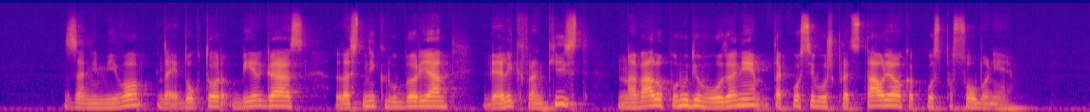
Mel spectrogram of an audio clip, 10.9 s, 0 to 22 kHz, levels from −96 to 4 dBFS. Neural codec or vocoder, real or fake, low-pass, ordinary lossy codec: autoencoder, 48 kHz, 128 numbers a frame, DAC-VAE, trained on Japanese speech; fake; 19.8 kHz; none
